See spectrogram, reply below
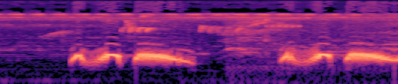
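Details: Spotted dove calling: two soft, low coo phrases, each a short wavering double note followed by a longer, smoothly falling coo.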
